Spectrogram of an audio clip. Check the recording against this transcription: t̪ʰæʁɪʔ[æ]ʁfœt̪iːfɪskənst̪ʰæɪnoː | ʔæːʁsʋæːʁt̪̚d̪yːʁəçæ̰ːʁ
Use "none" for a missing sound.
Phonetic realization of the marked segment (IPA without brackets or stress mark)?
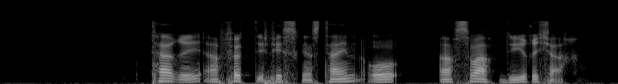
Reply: æː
